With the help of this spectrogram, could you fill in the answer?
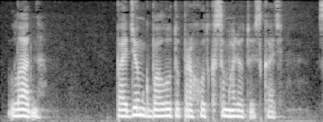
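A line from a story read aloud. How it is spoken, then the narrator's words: Dejected, sniffling. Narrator (Russian): сказал упавшим голосом и шмыгнул носом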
